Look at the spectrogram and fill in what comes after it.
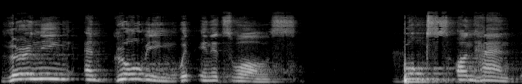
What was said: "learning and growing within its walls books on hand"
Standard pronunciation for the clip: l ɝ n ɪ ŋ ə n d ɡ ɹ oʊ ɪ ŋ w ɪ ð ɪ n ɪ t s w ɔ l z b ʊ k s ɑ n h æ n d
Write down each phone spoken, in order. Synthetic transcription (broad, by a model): l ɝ n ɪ ŋ ə n d ɡ ɹ oʊ ɪ ŋ w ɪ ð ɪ n ɪ t s w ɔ l s b ʊ k s ɑ n h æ n d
